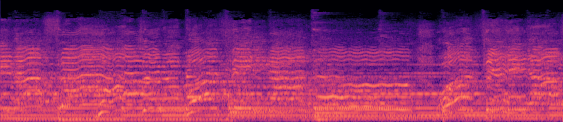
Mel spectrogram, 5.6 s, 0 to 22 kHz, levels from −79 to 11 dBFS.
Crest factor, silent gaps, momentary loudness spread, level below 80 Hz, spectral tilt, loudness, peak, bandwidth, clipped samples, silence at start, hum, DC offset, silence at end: 12 dB; none; 2 LU; -38 dBFS; -4.5 dB/octave; -11 LUFS; 0 dBFS; 16 kHz; under 0.1%; 0 s; none; under 0.1%; 0 s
